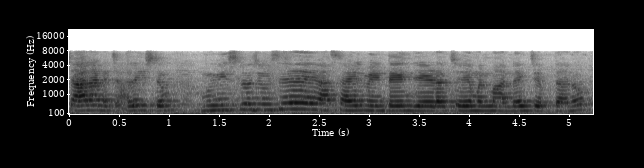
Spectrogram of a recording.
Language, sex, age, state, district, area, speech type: Telugu, female, 18-30, Telangana, Nalgonda, urban, spontaneous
